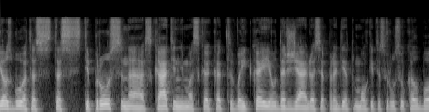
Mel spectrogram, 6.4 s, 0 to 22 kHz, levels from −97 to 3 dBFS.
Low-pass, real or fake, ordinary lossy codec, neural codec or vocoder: 10.8 kHz; real; MP3, 96 kbps; none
